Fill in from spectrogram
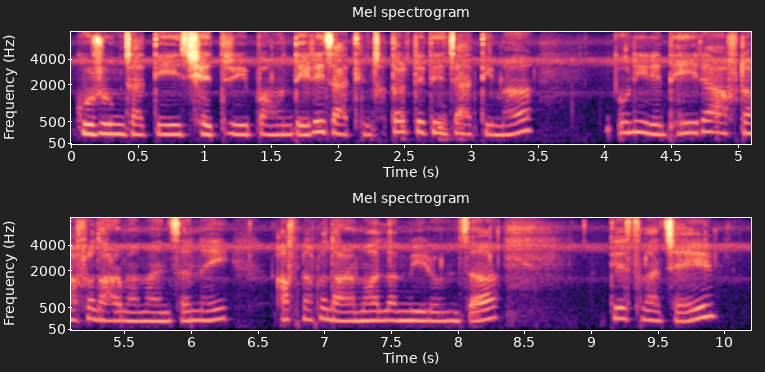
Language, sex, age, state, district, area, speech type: Nepali, female, 18-30, West Bengal, Kalimpong, rural, spontaneous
